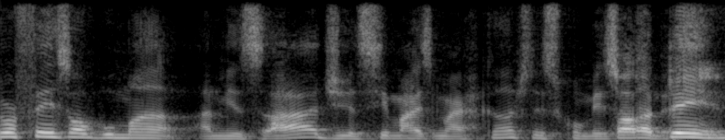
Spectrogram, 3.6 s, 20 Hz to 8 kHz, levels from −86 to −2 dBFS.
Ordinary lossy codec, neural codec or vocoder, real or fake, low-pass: none; codec, 16 kHz, 0.8 kbps, ZipCodec; fake; none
